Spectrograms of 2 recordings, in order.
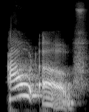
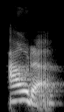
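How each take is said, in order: First: The word of is pronounced in full. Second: Of is reduced to a schwa sound.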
